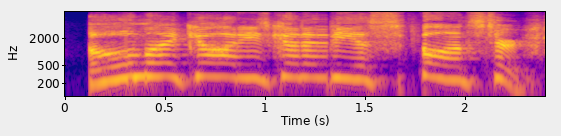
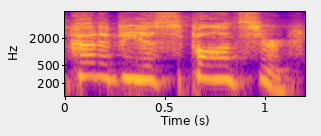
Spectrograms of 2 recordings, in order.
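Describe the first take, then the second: First: Much higher, thrilled squeal of news; overexcited fan. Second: Much higher thrilled repeat; overexcited fan. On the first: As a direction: squeal the news like it's huge. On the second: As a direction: squeal the news again. Repeating the fan's exclamation. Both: Acted.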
